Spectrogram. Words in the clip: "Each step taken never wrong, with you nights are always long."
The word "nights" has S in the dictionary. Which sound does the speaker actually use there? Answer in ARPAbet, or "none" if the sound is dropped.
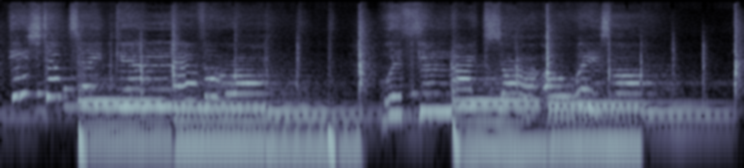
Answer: S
